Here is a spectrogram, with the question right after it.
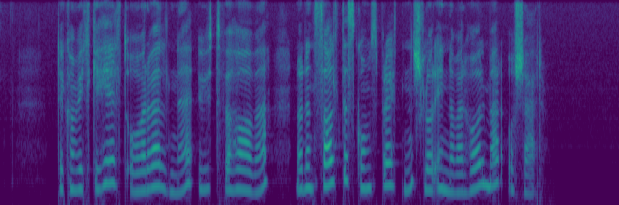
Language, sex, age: Norwegian, female, 22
